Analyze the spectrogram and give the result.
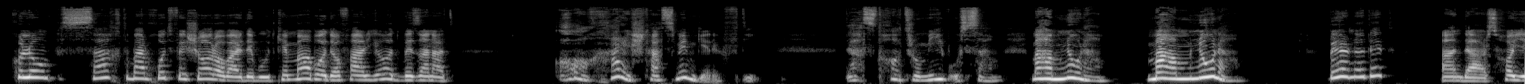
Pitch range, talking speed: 180-255 Hz, 85 wpm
